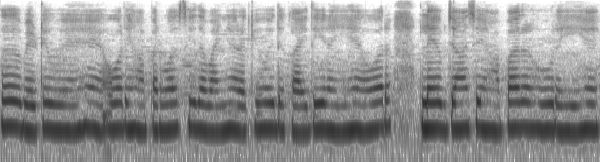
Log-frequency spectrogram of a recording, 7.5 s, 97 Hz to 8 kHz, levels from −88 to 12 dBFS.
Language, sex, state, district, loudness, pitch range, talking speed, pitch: Hindi, female, Jharkhand, Jamtara, -14 LUFS, 235-245 Hz, 190 wpm, 240 Hz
